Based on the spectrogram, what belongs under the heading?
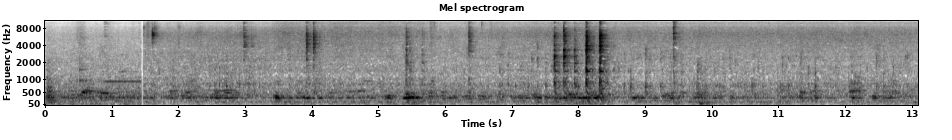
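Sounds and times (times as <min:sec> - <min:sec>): food frying in oil: 0:01.5 - 0:13.0
tongs clicking against iron pan: 0:03.9 - 0:04.2, 0:05.4 - 0:06.6, 0:07.5 - 0:08.6, 0:09.4 - 0:09.6.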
